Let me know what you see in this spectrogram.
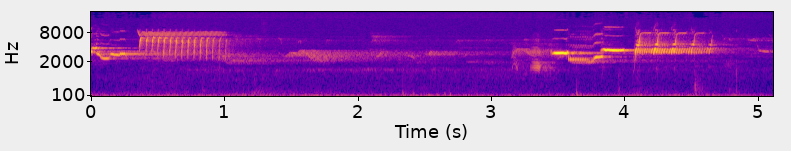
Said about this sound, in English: watch for any kind of movement in the treetops. That's probably a warbler, and you're about to start an exciting hobby of warbler watching.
